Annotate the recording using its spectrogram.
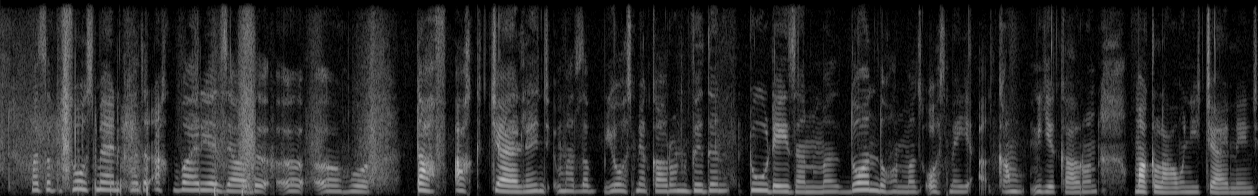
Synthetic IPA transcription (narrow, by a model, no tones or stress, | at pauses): mɐt̪lɐbsoːsmeaːnkʰɐt̪ɨɾɐkʰʋaːɾjazʲjaːd̪ | ɦut̪ɐfɐkʰt͡ʃaːlenʲd͡ʒmɐt̪lɐb̚joːsmẽkaːɾunʋid̪inʈuːɖeːzɐnmɐzd̪oːnd̪oɦɐnmɐnzoːsmẽjikɐmjikaːɾunmɐklaːʋunit͡ʃaːlenʲd͡ʒ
